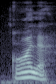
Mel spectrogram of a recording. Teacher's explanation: جب ہم الف پڑھیں گے تو وہ الف بھی موٹا پڑھا جائے گا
